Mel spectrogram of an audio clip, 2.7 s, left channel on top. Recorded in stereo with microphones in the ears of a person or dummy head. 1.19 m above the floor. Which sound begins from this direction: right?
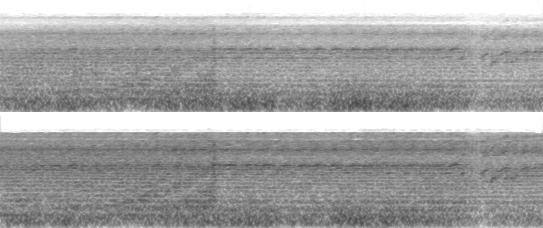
A drone, at 0.0 s.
